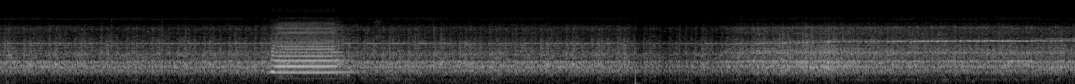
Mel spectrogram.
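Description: Sound-fitted model Class 40 diesel's simulated English Electric engine running steadily through the model's small speaker, with one short horn blast about three seconds in. Later the engine note builds, with a slowly rising high whistle as it powers up.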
